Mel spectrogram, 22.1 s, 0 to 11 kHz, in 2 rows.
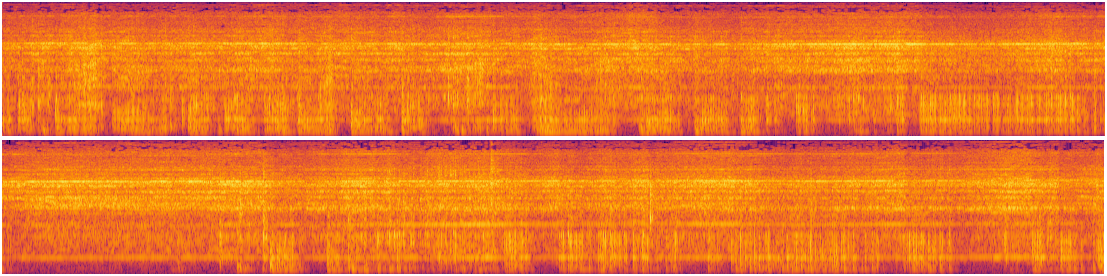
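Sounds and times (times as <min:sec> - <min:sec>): electric hand mixer running: 0:00.0 - 0:22.0.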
